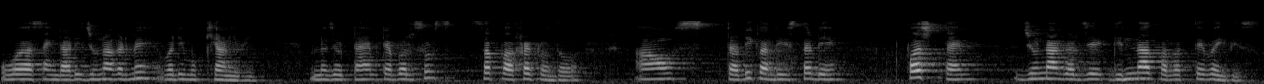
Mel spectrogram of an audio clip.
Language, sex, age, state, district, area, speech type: Sindhi, female, 45-60, Gujarat, Junagadh, urban, spontaneous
